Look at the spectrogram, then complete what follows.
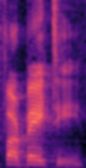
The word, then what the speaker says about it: Farbauti: Farbeti, I believe is how you say it. Like I said, it looks like Farbauti, like because it has like a U in it, but the pronunciation was Farbeti.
